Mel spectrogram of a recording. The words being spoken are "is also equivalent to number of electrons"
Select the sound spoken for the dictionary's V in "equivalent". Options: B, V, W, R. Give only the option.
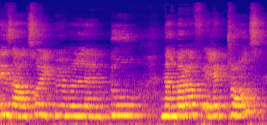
B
